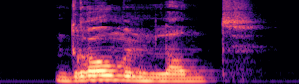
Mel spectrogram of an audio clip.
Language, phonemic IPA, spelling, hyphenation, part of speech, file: Dutch, /ˈdroː.mə(n)ˌlɑnt/, dromenland, dro‧men‧land, noun, Nl-dromenland.ogg
- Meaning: dreamland (imaginary world experienced while dreaming)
